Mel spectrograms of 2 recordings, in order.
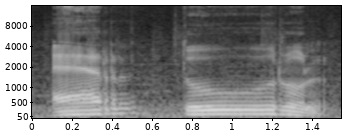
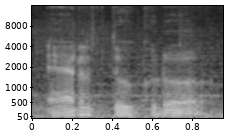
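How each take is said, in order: First: The g is silent and the vowel lengthened. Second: A clear g sound is pronounced in the middle. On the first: The speaker calls it right. "Huruf G yang bertopi dalam bahasa Turki tidak dibaca, namun hanya sedikit menambah panjang huruf sebelumnya" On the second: The speaker calls it wrong.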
